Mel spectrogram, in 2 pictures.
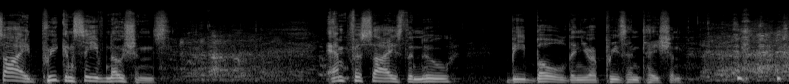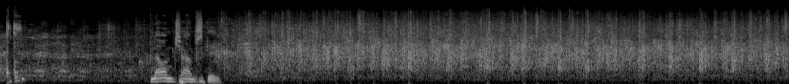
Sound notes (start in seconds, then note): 10.8 applause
